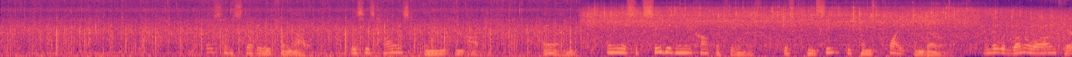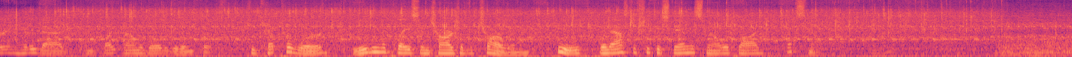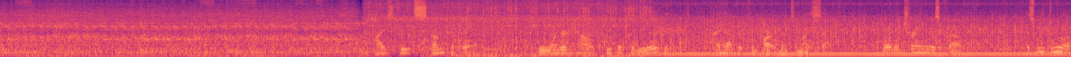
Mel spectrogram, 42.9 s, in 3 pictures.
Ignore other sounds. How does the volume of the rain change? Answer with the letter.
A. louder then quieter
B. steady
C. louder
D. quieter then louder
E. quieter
B.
